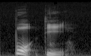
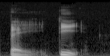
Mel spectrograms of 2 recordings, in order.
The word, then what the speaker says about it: 北地: 这个地方的第一句的北地，如果要把这个北呢读成入声的话呢，它呢应该会读成薄地。但我为了避免大家在听觉上面，呃，有所谓的不理解或是歧义的发生，因此我还是读成现代的读音北地。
